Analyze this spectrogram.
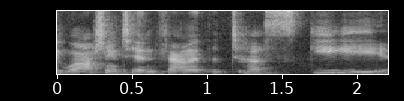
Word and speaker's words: Tuskegee: Washington founded the Tuskegee. Am I saying that right? Tuskegee. Yes, you're saying it right.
